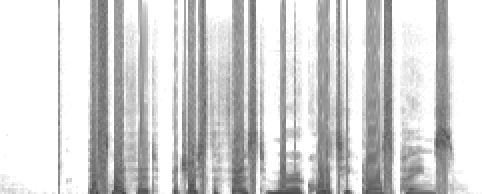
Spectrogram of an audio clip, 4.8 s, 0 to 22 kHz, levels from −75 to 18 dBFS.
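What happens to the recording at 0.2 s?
At 0.2 s the speech is hit by integer overflow, present throughout the clip: driven about 12 dB too hot, a few percent of samples wrap to the opposite sign instead of flattening, giving violent cracks far harsher than the flat-topped buzz of clipping.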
